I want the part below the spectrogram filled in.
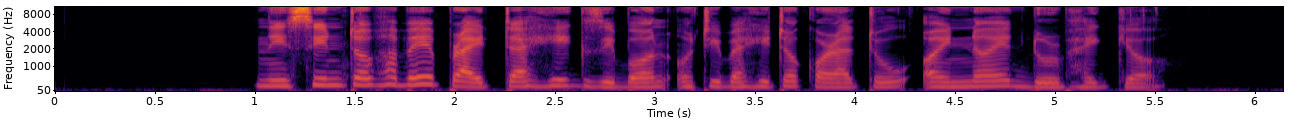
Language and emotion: Assamese, neutral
